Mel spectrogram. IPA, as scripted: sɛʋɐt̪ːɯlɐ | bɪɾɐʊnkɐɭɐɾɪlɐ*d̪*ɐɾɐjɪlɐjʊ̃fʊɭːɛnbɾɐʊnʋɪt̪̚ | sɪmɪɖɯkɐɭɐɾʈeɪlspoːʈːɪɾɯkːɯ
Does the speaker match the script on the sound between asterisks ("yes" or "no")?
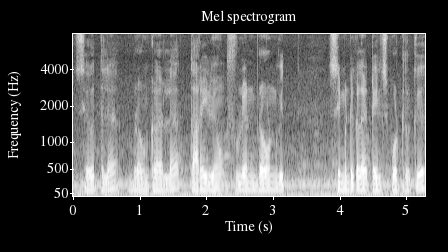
no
